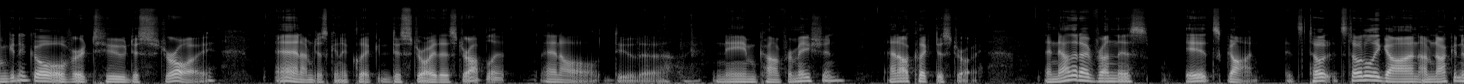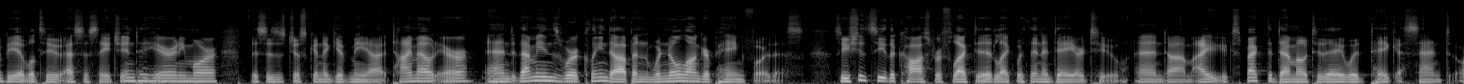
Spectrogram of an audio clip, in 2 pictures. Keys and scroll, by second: 6.4 super+c, 6.9 super+v, 14.6 ctrl+r, 15.6 Return, 19.9 super+Tab.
